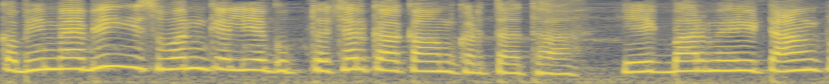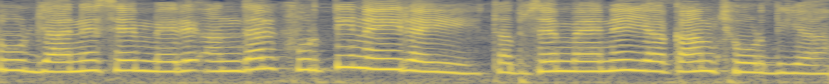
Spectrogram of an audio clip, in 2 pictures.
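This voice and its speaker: An extremely high-pitched cartoonish character voice moves at a moderate pace. There are hardly any pauses. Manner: helpful, eager.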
